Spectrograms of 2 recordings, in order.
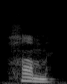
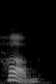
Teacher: you have to have nasal airflow in hum and oral airflow in hub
